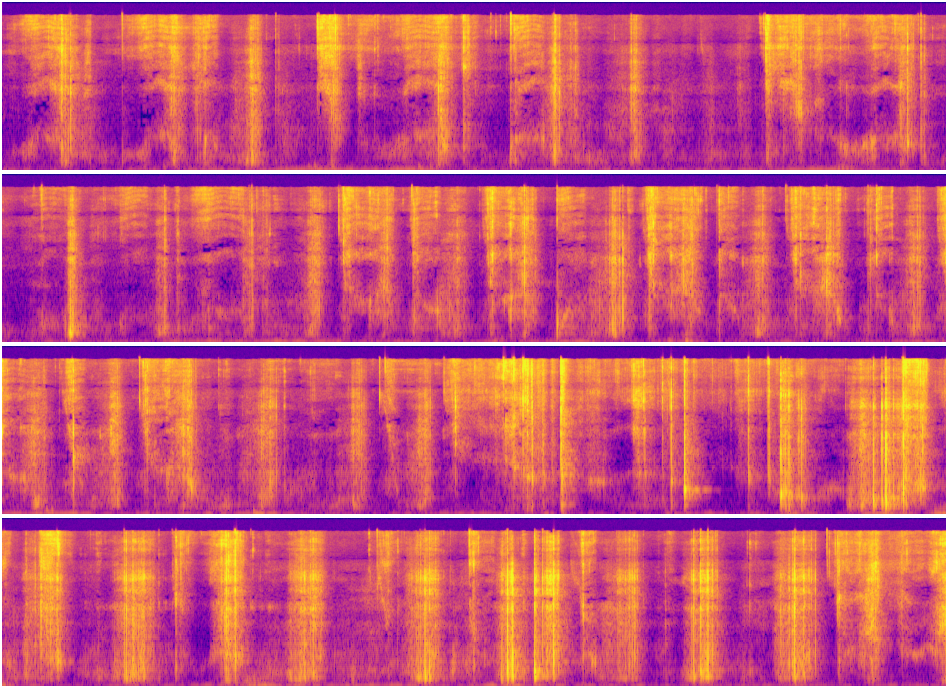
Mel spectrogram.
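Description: Soft charcoal being bitten and chewed, a steady run of many irregular, crisp crunches. The crunching grows busier and louder in the second half.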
